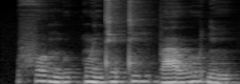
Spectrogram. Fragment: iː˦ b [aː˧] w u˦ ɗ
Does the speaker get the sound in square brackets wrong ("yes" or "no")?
no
